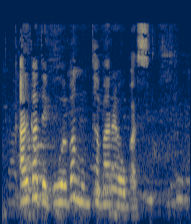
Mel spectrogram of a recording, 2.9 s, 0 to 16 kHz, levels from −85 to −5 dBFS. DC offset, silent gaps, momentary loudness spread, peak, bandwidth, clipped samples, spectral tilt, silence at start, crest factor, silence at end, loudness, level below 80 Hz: under 0.1%; none; 10 LU; -2 dBFS; 11.5 kHz; under 0.1%; -2 dB/octave; 0.15 s; 24 dB; 0 s; -24 LUFS; -72 dBFS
